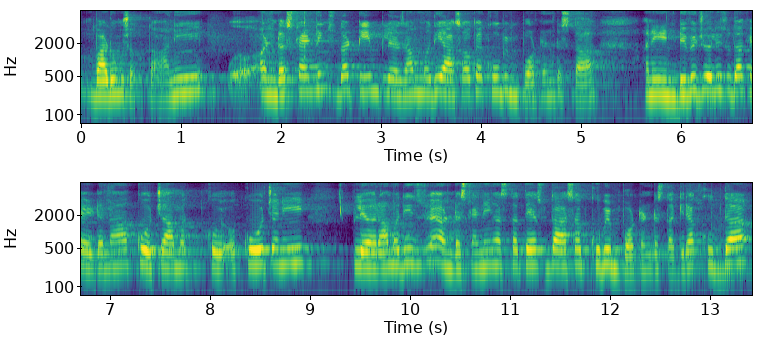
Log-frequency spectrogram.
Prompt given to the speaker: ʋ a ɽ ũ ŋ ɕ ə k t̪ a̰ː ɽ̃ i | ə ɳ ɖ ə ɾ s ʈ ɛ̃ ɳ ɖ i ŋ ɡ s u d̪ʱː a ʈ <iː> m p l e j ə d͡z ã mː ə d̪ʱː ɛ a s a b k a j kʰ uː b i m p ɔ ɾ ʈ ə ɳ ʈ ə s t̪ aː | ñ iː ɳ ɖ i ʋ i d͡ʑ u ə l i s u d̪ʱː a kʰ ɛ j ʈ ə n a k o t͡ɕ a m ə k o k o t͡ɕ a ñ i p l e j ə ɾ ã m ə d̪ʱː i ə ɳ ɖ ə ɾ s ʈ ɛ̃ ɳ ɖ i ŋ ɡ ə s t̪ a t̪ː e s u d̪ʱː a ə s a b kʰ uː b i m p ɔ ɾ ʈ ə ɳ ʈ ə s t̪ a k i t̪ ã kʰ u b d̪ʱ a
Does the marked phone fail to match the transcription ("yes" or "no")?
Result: no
